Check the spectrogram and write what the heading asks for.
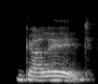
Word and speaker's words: Galed: Galed. Now, Galed is uh, spelled the same as Gilad, it's just voweled differently. You can look at the vowels and tell but it's spelled the same Galed Gilad.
